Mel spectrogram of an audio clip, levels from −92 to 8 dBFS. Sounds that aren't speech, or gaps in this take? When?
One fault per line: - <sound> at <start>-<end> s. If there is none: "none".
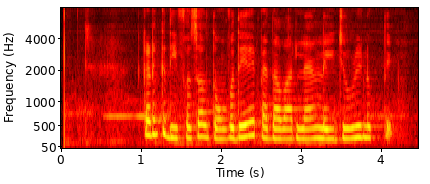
none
